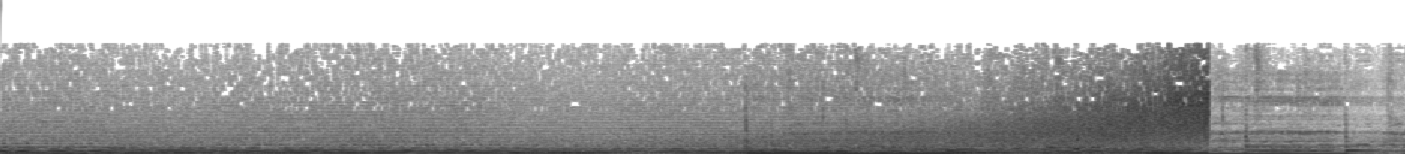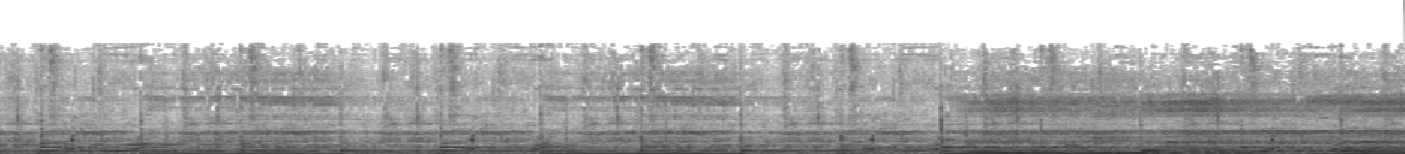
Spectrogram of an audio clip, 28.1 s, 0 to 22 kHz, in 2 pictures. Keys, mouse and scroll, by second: 3.5-9.3 drag, 12.8 click, 23.5 click.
